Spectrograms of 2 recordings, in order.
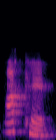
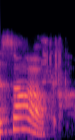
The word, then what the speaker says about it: soccer: No, không phải là sock, mà phải đọc cái từ khờ luôn. Soccer. I like soccer. Cờ. Âm cờ chứ không phải là chữ K.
